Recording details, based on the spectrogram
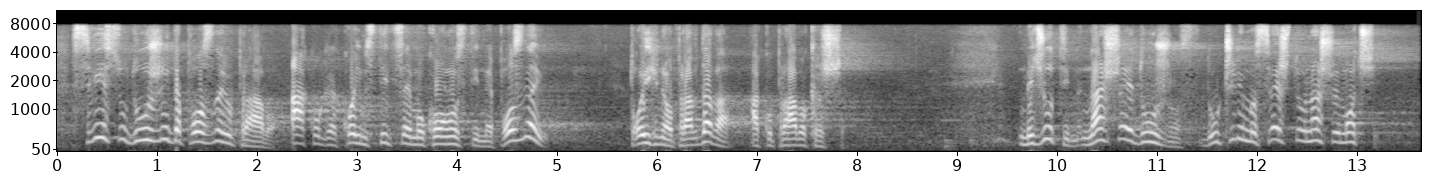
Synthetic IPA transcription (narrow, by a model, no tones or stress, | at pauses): sʋisud̪uːʒnid̪apo̞znajupɾa̰ːʋo̞̰ako̞ɡako̞jimst̪it̪sajemoko̞ːlˠnost̪inepo̞znaju | t̪o̞ːjixneopɾaʋd̪aʋa̰ako̞pɾaːʋokr̩ʃe̥ | me̞d͡ʑut̪imnaʃaje̞d̪uːʒno̞̰st̪d̪aut͡ʂinimo̞sʋe̞ʃt̪o̞ɛunaʃo̞jmo̞t͡ɕi̥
